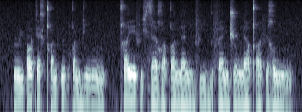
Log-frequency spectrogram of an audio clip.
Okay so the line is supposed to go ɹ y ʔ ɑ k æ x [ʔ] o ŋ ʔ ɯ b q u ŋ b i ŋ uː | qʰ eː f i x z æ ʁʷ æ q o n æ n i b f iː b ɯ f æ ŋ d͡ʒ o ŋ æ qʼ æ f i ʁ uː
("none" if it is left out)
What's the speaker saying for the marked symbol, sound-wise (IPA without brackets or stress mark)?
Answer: qʰ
